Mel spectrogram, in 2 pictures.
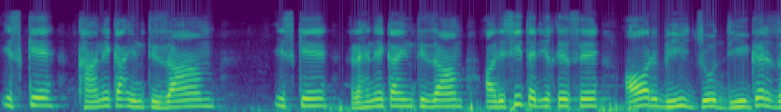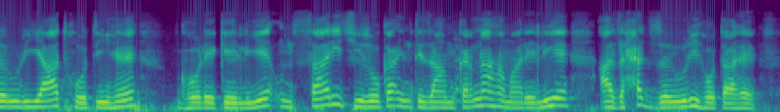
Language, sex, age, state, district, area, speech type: Urdu, male, 18-30, Uttar Pradesh, Lucknow, urban, spontaneous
